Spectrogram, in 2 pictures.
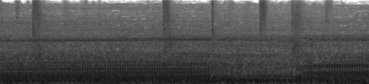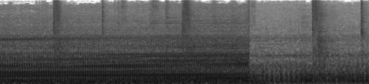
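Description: Motorcycle engine accelerating hard under wind rush, its note rising steadily. About two seconds in the note drops and then climbs again, as at an upshift. Near the end the engine note cuts off suddenly.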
